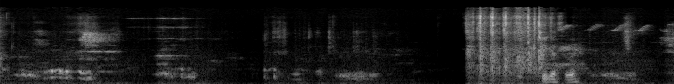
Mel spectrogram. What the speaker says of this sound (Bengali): লাফালাফি করে পাখি কবুতর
